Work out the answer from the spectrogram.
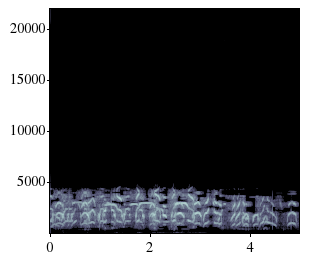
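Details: Gulls wrestling at their rooftop nest as a new pair drives away a lone gull one April morning in 2023. Dense, overlapping squealing and yelping calls, rising and falling, run without a break for the whole stretch.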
